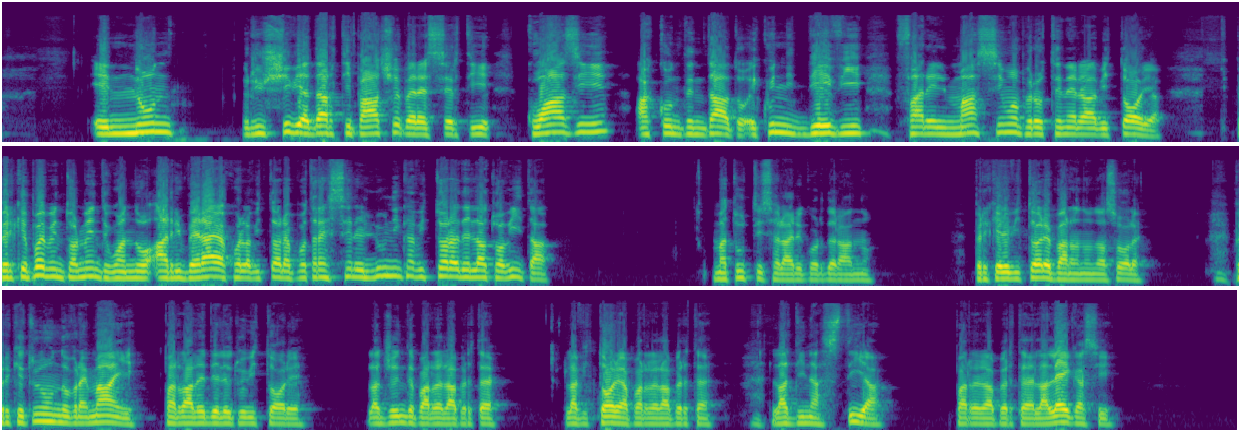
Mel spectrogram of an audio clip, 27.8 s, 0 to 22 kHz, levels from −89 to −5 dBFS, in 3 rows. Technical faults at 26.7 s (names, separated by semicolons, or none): hard clipping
